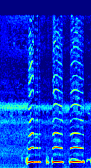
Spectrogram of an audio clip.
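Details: Vocal local zebra dove (perkutut) used as a lure to prompt other doves to sing: three loud, steady-pitched, slightly ringing coos separated by short gaps, with faint softer notes between.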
